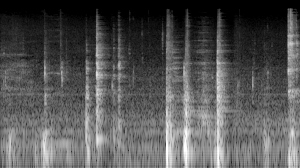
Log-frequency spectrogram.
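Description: A pan clatters as it is handled.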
